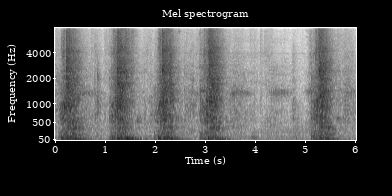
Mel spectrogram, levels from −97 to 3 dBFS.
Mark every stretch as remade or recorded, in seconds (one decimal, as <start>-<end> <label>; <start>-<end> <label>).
0.0-6.0 recorded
